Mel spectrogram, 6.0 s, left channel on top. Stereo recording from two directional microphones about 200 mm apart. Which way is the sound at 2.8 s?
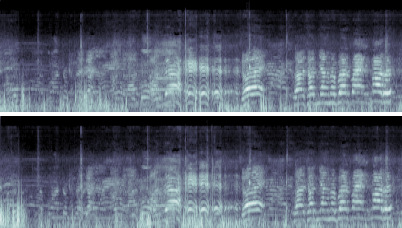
50° right (ahead or behind).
